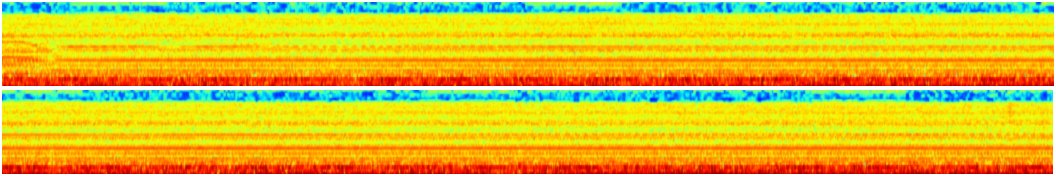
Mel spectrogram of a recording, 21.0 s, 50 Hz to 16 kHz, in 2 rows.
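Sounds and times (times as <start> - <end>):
jet engines rumbling and whining: 0.0 - 8.6.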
